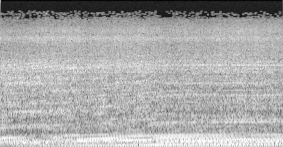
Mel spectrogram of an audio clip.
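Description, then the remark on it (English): A motorboat engine revs up loudly and steadily, its low droning roar building as the boat pulls away into the marshes of Louisiana, in Plaquemines Parish, with no one speaking. “Just to the south, I got on a boat for a look at the marshes of Louisiana. Hold on.”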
